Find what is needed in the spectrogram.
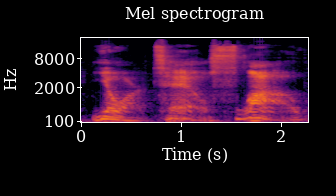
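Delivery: very slow, lumbering put-down; lumbering buffalo turning the squirrel away; dismissive buffalo. Acted. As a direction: let each word plod heavily.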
